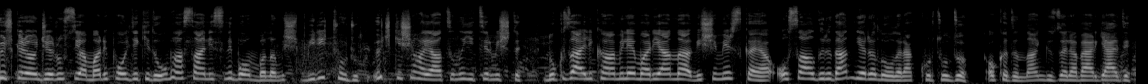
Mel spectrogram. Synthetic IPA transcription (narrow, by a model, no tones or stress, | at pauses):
yt͡ʃcynø̞nd͡ʒɛɾusjamaɾipʰo̞lʲd̪ecid̪o̞umhast̪aːne̞sinibo̞mbalˠamɯʃbiɾit͡ʃʰo̞d͡ʒukyt͡ʃciʃiɦajaːt̪ʰɯnɯjit̪ʰiɾmiʃt̪ɪd̪o̞kuzajlʲˠɯkaːmilʲɛmaɾijanːˠaviʃimiɾskajaʔo̞salˠd̪ɯɾɯd̪anjaɾalˠɯo̞lˠaɾakʰːuɾt̪ʰulˠd̪u | o̞kad̪ɯnd̪anɟyzælʲhabæɾɟælʲd̪ɪ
